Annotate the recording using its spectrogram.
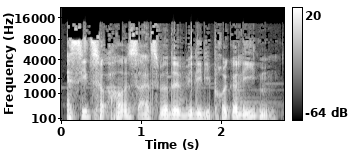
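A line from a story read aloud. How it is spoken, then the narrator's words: Laughing. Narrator (German): sagte Becky lachend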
